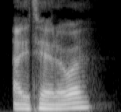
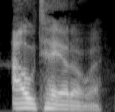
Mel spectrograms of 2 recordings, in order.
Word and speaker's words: Aotearoa: How do you say it? – Aotearoa. – Aotearoa, right. – Yeah.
